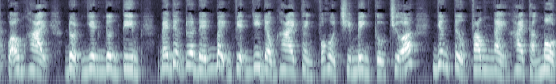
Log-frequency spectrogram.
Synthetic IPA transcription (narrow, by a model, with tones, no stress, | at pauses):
jku˧˩əʔə˧wŋ͡mɦa̰ː˧˨j | ɗo˨˩t̚ɲi˧ənŋɨ˧ŋt̪i˧m | ɓɛ̰˧˥ɗɨ˨˩ək̚ɗɨ˧əɗe˨˦nɓə̰˧˨jŋ̟vḭ˧˨ənzi˧ɗə̰˧˨wŋ͡mɦaː˧jt̪ʰɛ˨˩jŋ̟fo˨˦ɦo˨˩t͡ɕi˨˦mï˧ŋ̟kɨ˨˦wt͡ɕɨ̰˧˥ə | ɲɨ˧ŋt̪ɨ˧˩va˧wŋ͡mŋa˨˩jɦaː˧jt̪ʰaː˨˦ŋmo˨˩t̚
